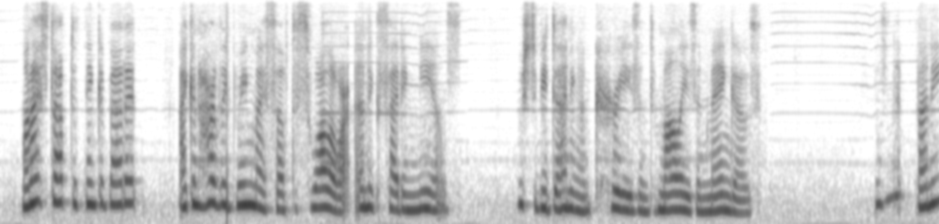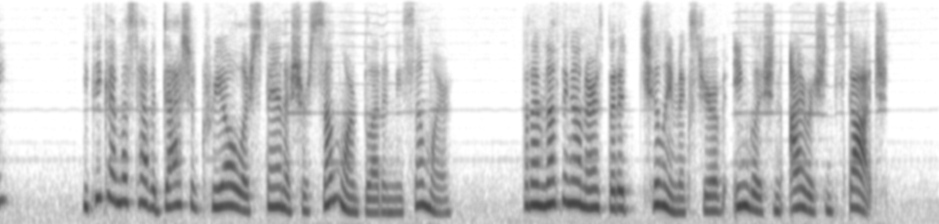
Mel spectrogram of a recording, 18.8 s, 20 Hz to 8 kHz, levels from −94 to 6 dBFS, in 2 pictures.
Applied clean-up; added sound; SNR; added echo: neural separator model SepFormer DNS4.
